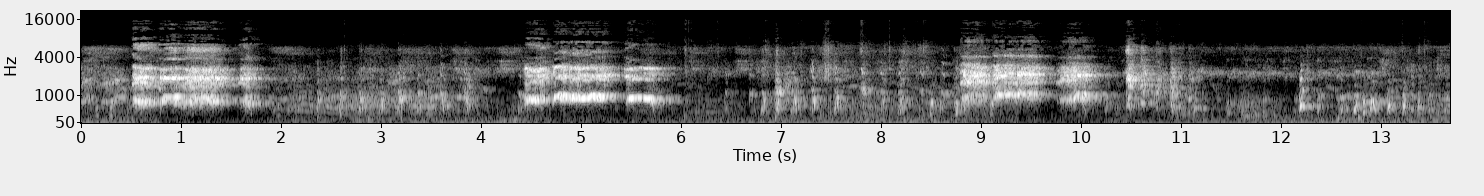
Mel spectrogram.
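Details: Flock of decoy red junglefowl being trained in Bình Phước province, Vietnam, crowing repeatedly: several harsh, clipped crows about four seconds apart, some overlapping, with clucks and rustling between them.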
